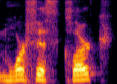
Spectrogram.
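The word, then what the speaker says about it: Morfydd Clark: around here and then I had to practice my Welsh a little bit to be able to pronounce uh this name correctly but morpheth Clark as Galadriel did really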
